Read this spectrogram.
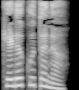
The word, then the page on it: ಕೊಡುಗೈತನ: kannada; koḍugaitana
